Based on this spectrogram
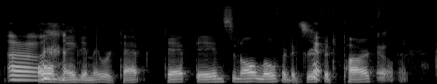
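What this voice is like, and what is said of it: Put-on Wisconsin accent. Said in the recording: “You in Texas for a little too long there? ... I think I was going into my Wisconsin accent.”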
